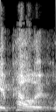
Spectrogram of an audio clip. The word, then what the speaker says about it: appellate: Um, you know, even in the appellate level, I can't even believe I pronounced that wrong.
